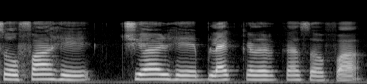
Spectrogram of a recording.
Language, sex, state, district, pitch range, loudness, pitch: Hindi, female, Arunachal Pradesh, Lower Dibang Valley, 205-230 Hz, -16 LUFS, 215 Hz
